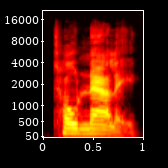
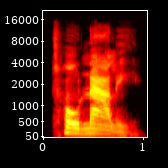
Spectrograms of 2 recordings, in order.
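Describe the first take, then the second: First: The word ends with a 'nah-lay' sound. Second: The same.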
